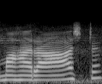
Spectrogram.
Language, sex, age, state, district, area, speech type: Hindi, female, 45-60, Uttar Pradesh, Mirzapur, rural, spontaneous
